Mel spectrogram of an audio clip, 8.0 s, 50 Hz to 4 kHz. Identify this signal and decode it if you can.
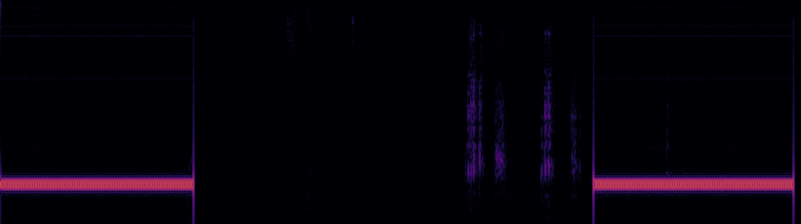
Ringback tone (North America), 440 + 480 Hz.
